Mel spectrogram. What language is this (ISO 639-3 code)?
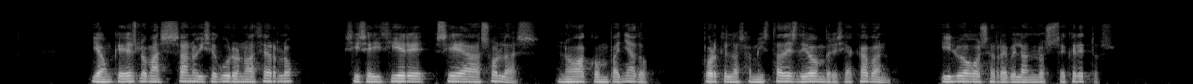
spa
